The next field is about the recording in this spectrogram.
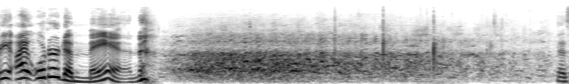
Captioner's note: laughter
